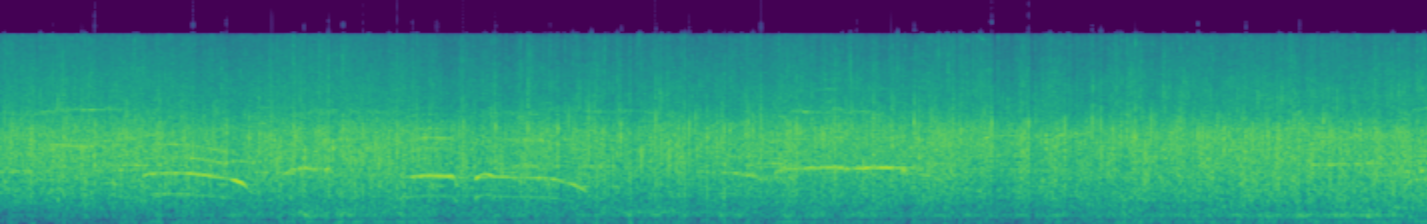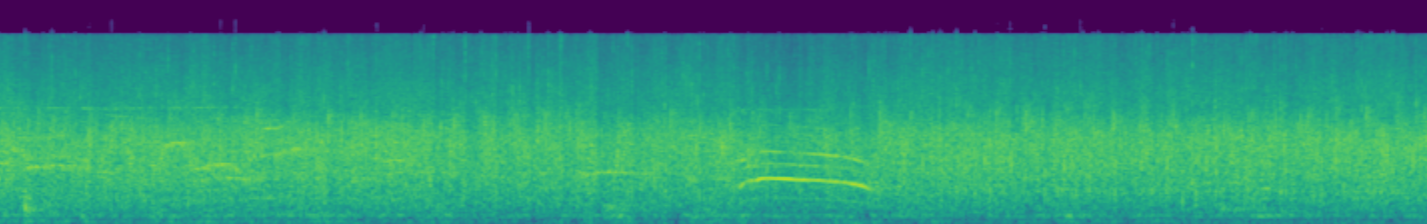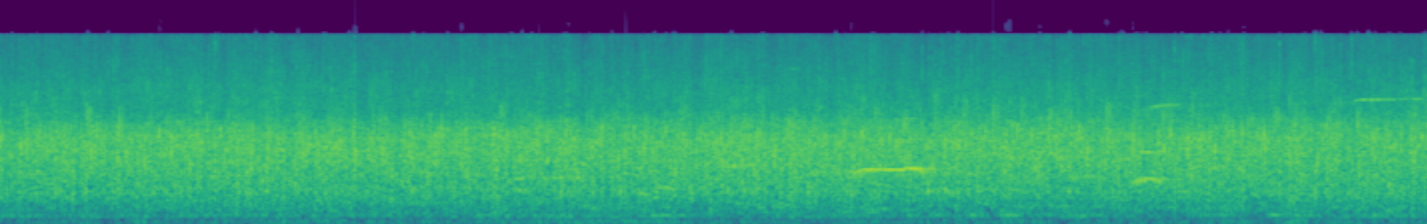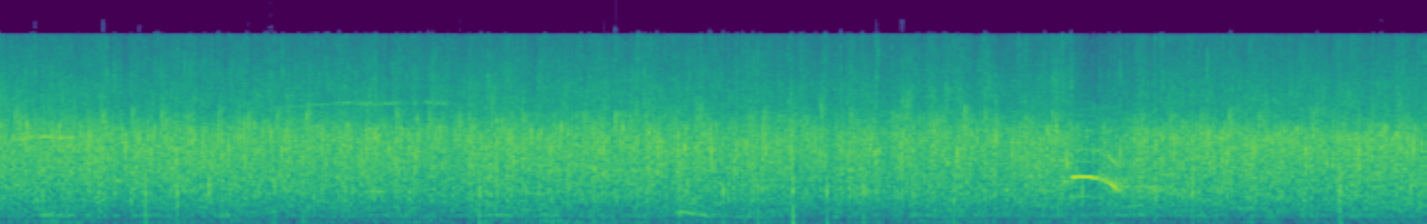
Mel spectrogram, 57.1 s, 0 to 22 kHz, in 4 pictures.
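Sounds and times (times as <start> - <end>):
audience applauding: 0.0 - 57.0
audience cheering: 0.0 - 57.0.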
